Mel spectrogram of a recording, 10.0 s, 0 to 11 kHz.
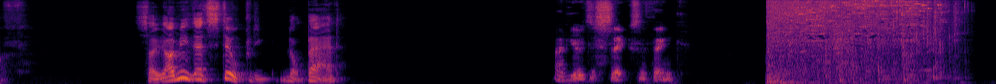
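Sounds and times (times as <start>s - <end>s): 
speech: 1.4s - 3.5s, 5.5s - 6.9s
glass shattering: 7.7s - 9.8s.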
